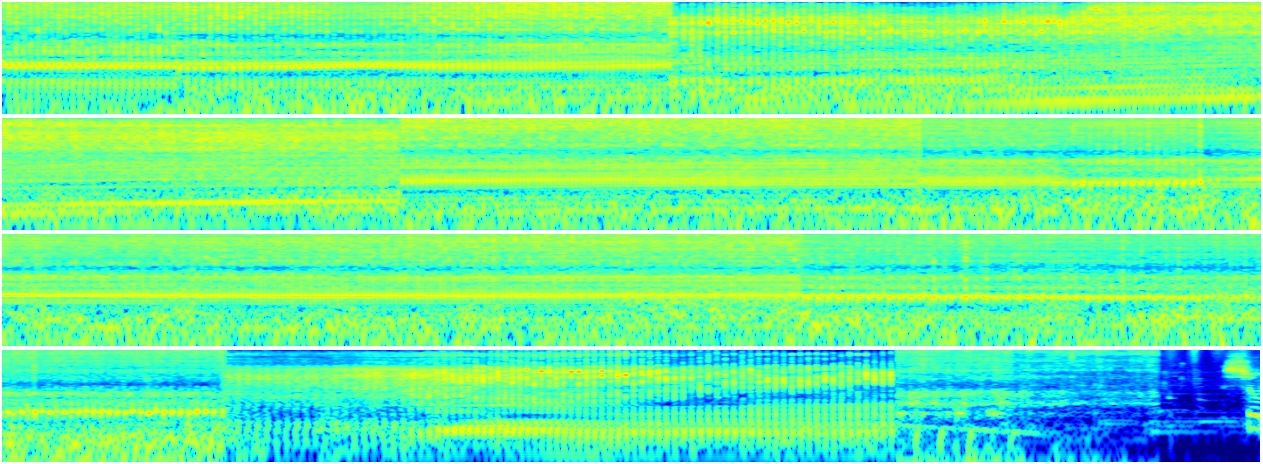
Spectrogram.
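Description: Carbureted engine revving hard on a top-speed run, a loud sustained drone with rising pitch that sputters and cuts out briefly near the end, then drops away.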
